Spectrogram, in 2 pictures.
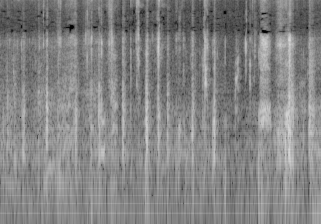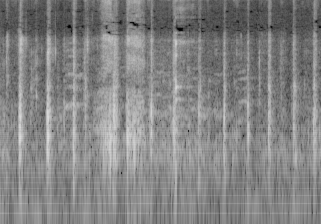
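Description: Close-miked eating of enoki mushrooms in chili sauce: a fast run of wet mouth clicks and smacks from chewing, with two longer slurps about three and five seconds in.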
